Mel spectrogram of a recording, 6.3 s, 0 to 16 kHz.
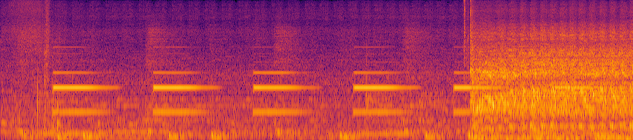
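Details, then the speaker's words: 2006 Ford F350 6.0 Power Stroke diesel, crank no start: starter churns in repeated bursts about once a second, never catches; only 51 psi built, no ICP, sync present; damaged injection pressure regulator (IPR) valve. "2006 F350 6-liter Power Stroke diesel. Customer complains of a crank, no start. Let's verify."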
